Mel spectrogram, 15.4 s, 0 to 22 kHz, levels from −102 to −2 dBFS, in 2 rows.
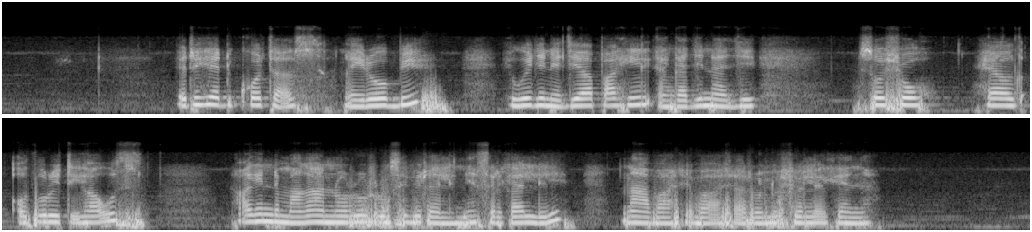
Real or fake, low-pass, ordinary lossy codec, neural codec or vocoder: real; 7.2 kHz; Opus, 24 kbps; none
